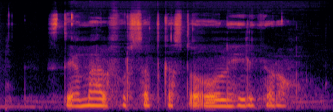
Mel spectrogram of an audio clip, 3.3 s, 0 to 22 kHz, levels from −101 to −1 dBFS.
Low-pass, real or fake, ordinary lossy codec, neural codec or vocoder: none; real; none; none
